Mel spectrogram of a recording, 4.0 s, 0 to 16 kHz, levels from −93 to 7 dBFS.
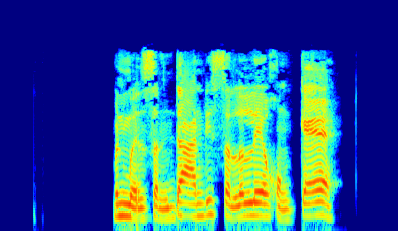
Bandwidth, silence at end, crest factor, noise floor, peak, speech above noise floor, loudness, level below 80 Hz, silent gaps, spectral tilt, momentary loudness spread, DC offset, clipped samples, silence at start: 8 kHz; 0.65 s; 14 dB; under -90 dBFS; 0 dBFS; over 77 dB; -13 LUFS; -54 dBFS; 2.96-3.00 s; -3.5 dB/octave; 6 LU; under 0.1%; under 0.1%; 1.15 s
